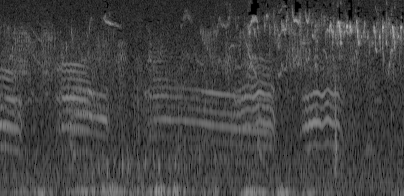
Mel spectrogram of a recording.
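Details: Zebra finch in Australia giving nasal, toy-trumpet-like honking calls, several in quick succession.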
